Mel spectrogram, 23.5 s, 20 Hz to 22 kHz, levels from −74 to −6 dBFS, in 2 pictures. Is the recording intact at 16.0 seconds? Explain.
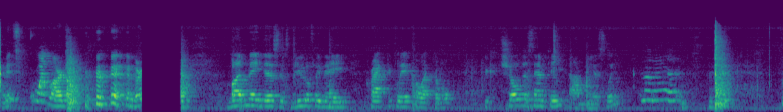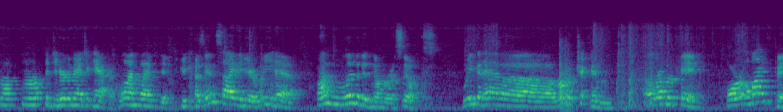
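Yes, the audio at 16.0 seconds is intact, with no dropout, click, distortion or other fault at that moment.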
